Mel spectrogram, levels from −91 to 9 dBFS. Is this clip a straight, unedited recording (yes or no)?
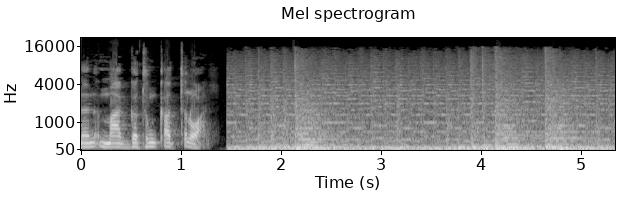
no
